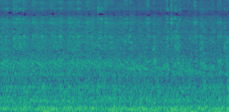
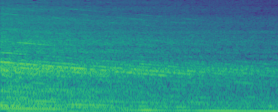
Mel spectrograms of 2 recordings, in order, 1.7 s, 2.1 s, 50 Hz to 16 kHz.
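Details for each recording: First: BMW E87 120i with persistent misfire despite new coils and spark plugs, two injectors switched off for testing: lumpy, uneven, stumbling idle; misfire from injectors cut out, all injectors later found working. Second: BMW E87 120i petrol, 115k-mileage project car bought with engine issues: engine blipped with exhaust listened to, revs rising and falling cleanly with no stumble or popping; smooth revving, no longer misfiring.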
